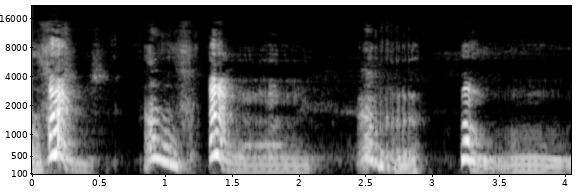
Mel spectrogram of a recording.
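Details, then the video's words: Nine-week-old Bernese Mountain Dog puppy chattering during cuddles; five growly, whining utterances about a second apart, each starting with a rough bark-like onset then sliding down into a moaning tone. "Bernese that has so much to talk about..."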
